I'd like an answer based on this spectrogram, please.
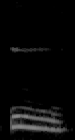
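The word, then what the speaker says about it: ऊ: Now the sixth one is ooh. Now we note down the long sound for this wobble. Long double o sound.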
